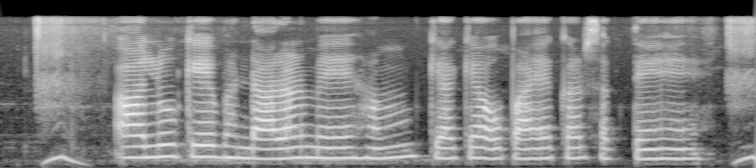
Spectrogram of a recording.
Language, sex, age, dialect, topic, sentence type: Hindi, female, 36-40, Garhwali, agriculture, question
